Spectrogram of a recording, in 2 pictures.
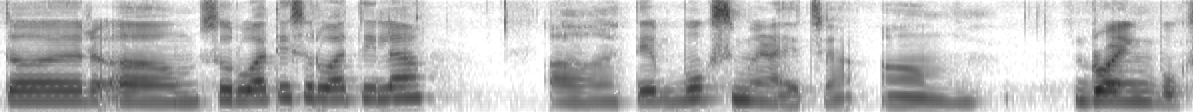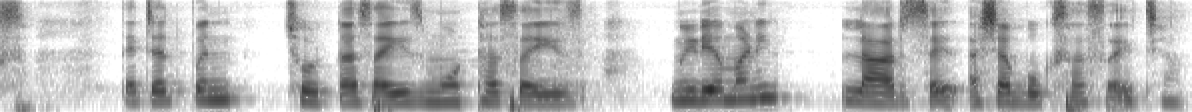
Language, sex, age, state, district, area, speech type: Marathi, female, 18-30, Maharashtra, Pune, urban, spontaneous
